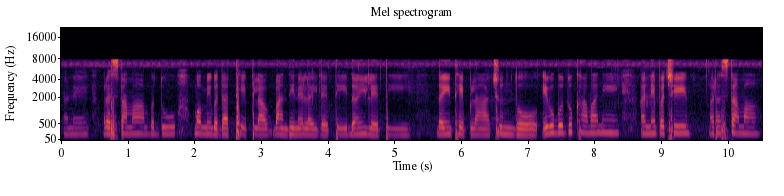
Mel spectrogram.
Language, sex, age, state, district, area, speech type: Gujarati, female, 30-45, Gujarat, Valsad, urban, spontaneous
